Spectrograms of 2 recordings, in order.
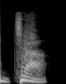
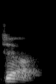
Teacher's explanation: একটু বুঝতে পারছেন জিম কিনা? জবর জা একটা আমি স্ট্রংলি পড়ছি, জিভের মাঝখানটা তালুর সাথে লক করে দিচ্ছি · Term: জিম জবর জা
